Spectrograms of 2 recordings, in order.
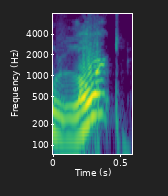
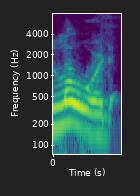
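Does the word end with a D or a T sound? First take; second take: T; D. First: The word ends with a T sound. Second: The word ends with a D sound. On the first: The speaker calls it right. "The letter T. ... This is correct" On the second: The speaker calls it wrong. "She doesn't say Lord, L O R D"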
